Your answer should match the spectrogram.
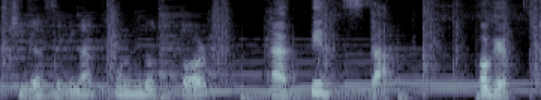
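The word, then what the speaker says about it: pizza: আমার বাংলা এটা ঠিক আছে কিনা খন্ডতর হ্যাঁ পিচ্চা ওকে সো এইটাকে আমি কি করবো এই যে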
